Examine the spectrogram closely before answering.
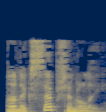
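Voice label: "unexceptionally", British English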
